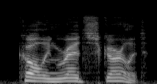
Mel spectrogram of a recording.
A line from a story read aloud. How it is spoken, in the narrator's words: Harelip sneered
